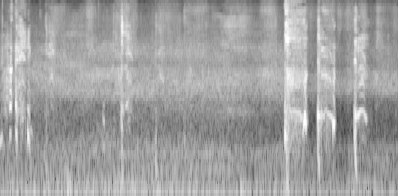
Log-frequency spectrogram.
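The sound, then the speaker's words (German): A person with a slight cold coughs and clears their throat, with a few scattered rasps early on and a tight cluster of harsh coughs toward the end, no talking in between. “ja, ich bin ein Mensch, ich kann husten.”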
